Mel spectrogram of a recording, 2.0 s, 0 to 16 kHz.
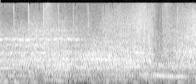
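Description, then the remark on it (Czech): A 1949 CIS Italia racing car with a 12-cylinder supercharged engine roars loudly and steadily, its pitch climbing toward the end as it revs, with no voices over it. “CIS Italia baut einen Rennwagen mit 12-Zylinder-Motor und Kompressor.”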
